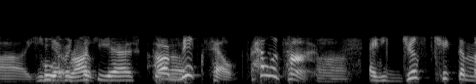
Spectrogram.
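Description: Nothing goes wrong anywhere in this one; it simply has the narrow, phone-like band of an AMR narrowband mobile call, with nothing above about 3.8 kHz, which is just how that kind of line sounds.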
